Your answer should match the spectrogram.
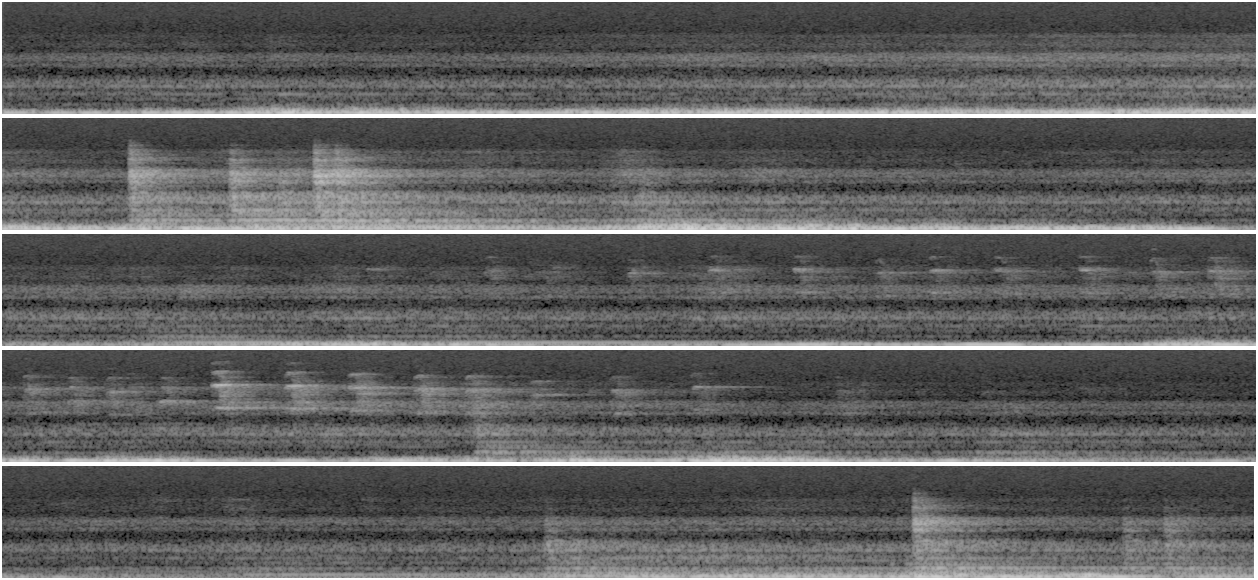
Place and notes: Klaipėda, Lithuania, pier's metallic
contact microphones upon a metallic construction on a pier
